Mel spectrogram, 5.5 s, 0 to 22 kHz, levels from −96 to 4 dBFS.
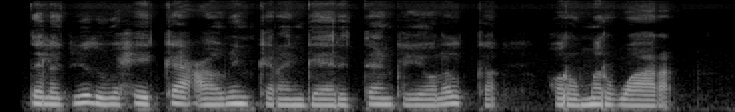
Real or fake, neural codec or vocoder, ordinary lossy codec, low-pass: real; none; none; none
